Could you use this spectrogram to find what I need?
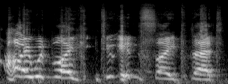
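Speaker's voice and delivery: high, laughing through the words. Real, not acted. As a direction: giggle out the joke. Laughing at the pun.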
